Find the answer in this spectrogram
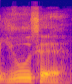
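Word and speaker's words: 遊說: 세치 입 가지고 가서 누구를 달래는 것을 세객이다 그러고 그러면 이것을 유세한다 할 때 다니면서 이렇게 달랜다 할 때 이것을 유설이라고 읽으면 안 돼요. 유세.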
